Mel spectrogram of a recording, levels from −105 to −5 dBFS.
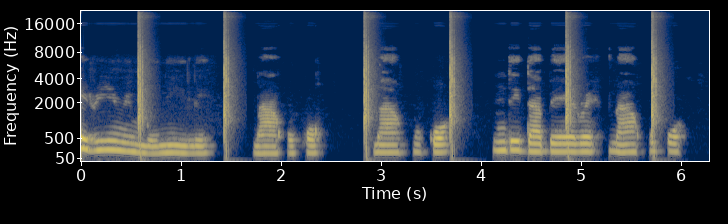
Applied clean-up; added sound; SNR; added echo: none; Clapping; 3 dB; none.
